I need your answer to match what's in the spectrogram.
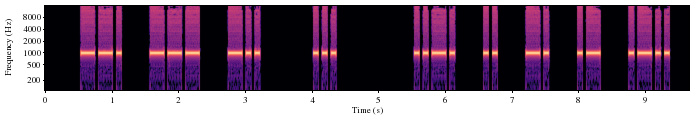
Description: Morse code, heard as a keyed tone, about 18 wpm, spaced as for 12 wpm, 1000 Hz. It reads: GOD S FINAL
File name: qotdfiles / 12wpm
